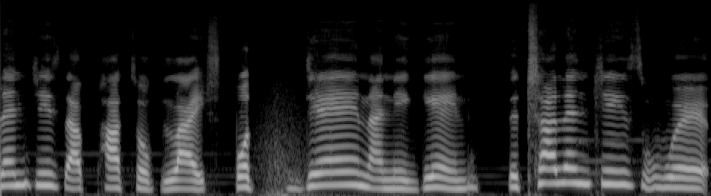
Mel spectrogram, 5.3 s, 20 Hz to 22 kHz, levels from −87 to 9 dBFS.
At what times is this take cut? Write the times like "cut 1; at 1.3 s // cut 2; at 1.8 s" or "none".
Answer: cut 1; at 1.6 s // cut 2; at 3.6 s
